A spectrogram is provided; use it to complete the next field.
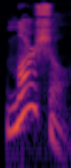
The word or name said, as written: martial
